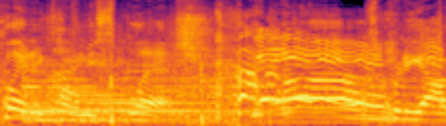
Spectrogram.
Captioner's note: laughter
